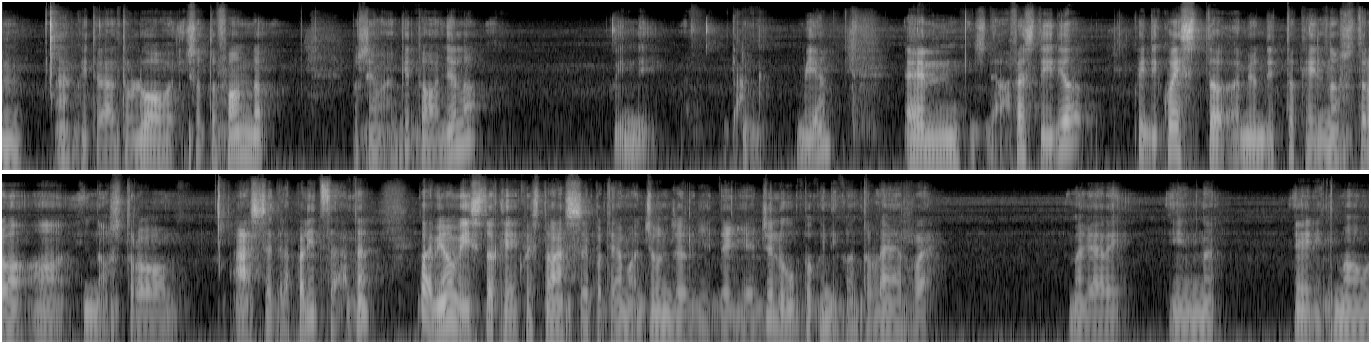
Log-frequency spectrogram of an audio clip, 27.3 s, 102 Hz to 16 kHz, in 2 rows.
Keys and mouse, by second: 1.1-3.1 drag, 7.0-9.3 drag, 9.4-10.6 middle drag, 13.8 KP_1, 22.3 ctrl+r, 26.0 Tab.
